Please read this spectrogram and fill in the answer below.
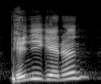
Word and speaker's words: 베니게: 베니게는 일반적으로 말하는 우리 페니키아라는 말에 성경에서만 쓰는 발음입니다.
